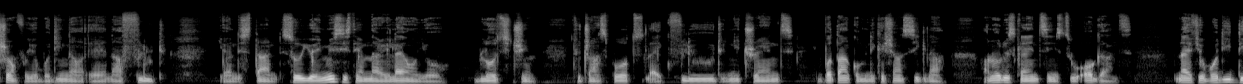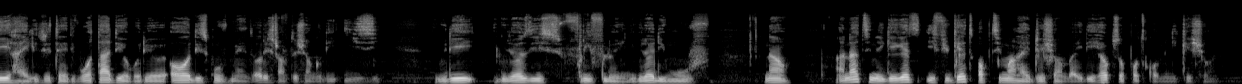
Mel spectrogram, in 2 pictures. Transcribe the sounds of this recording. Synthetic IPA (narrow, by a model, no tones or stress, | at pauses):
ʃɔ̃nfɔjɔbɔdinaʔɛnaflud | jṵɔ̰̃ndastãndsojɔimjũnsistɛ̃mnaɹilaɪɔ̃njɔ | blɔdstɹĩm | tʰutɹãnspɔtla̰ɪkfludnitɹɛ̃ntĩmpɔtãnt̚kɔmjunikeʃɔ̃nsiɡnalã̰nɔlˠdoskãɪ̃ndθĩŋstʰuʔɔɡãns | naʊifjɔbɔdideɦaɪliɾetɛdifwɔtadejɔbɔdiɛʔɔldismuvmɛ̃ntɔldistɹãspiteʃɔ̃nɡodeizi | ikudeikud͡ʒɔs̬disfɹifloĩnikud͡ʒɔsdemuv̥ | naʊ | ã̰ndatĩneɡeɡɛtifjuɡɛtʰɔp̚timalɦaɪdɹeʃɔ̃nbaideɦɛlˠpsɔpɔtkɔmjunikeʃɔ̃n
